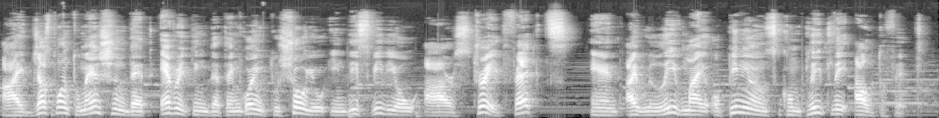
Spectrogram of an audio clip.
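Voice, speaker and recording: A man with a Serbian accent, a native Serbian speaker, delivering scripted commentary in a measured, even way as he reads from a prepared text. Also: medium pitch, faint music behind. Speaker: YouTube commentary host. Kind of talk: scripted commentary read aloud.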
